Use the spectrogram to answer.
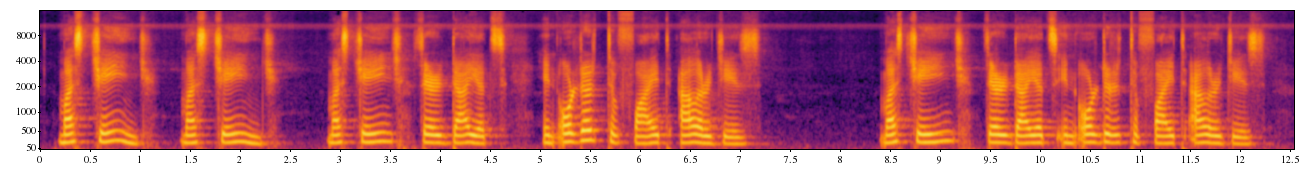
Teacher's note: Huruf T-nya di kata must ini tidak dibaca. Must change their diets in order to fight allergies.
